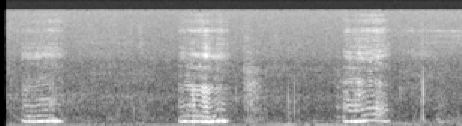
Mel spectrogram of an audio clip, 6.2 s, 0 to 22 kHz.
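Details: Snoring in a 1-year-old child asleep at night: three buzzing inspiratory snores, about one every two seconds, with quiet breaths between.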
